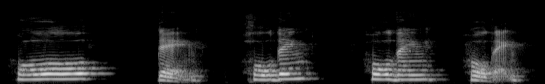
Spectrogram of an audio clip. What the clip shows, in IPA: ˈhoʊl.dɪŋ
